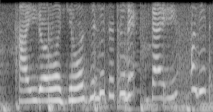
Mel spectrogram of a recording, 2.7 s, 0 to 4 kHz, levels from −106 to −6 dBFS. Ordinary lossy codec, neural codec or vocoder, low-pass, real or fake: none; codec, 16 kHz, 1 kbps, X-Codec, HuBERT features, trained on balanced general audio; 3.6 kHz; fake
